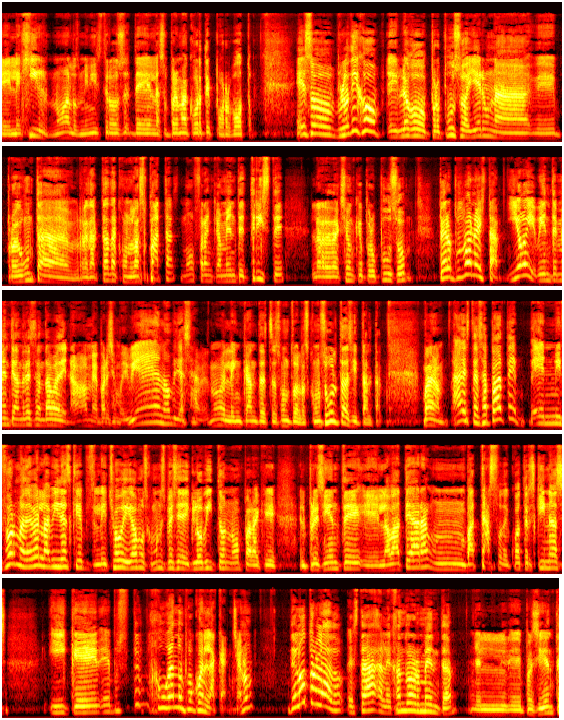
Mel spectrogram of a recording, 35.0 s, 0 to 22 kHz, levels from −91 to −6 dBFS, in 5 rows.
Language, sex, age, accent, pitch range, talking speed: Spanish, male, 30-49, Mexican, 140-220 Hz, 200 wpm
